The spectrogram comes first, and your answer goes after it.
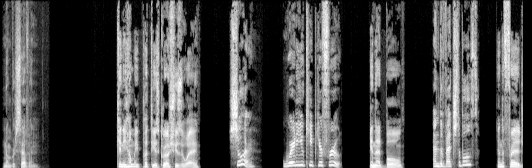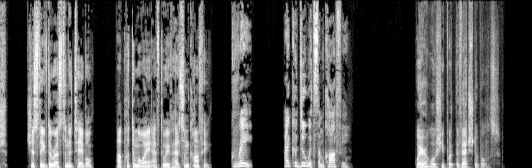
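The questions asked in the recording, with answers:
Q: Where will she put the vegetables?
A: In the fridge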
